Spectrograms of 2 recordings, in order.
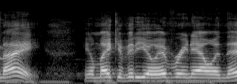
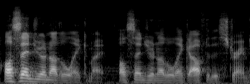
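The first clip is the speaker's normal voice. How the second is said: normal talking voice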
